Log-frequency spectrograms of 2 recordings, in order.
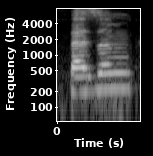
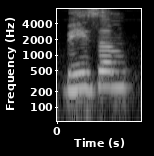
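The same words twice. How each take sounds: First: Besom said BEZ-um; short-E besom. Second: Besom said slowly as BEE-zum; long-E besom. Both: Shown as a demonstration. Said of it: "you can say either one".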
